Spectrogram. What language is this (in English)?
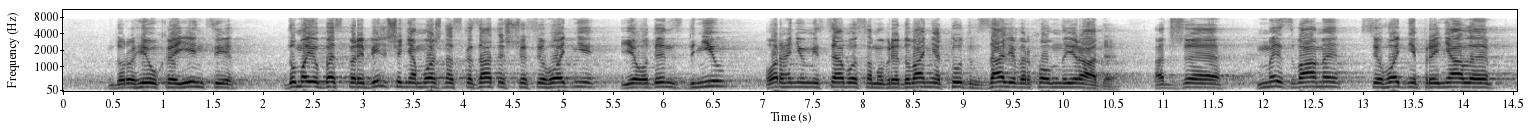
Ukrainian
